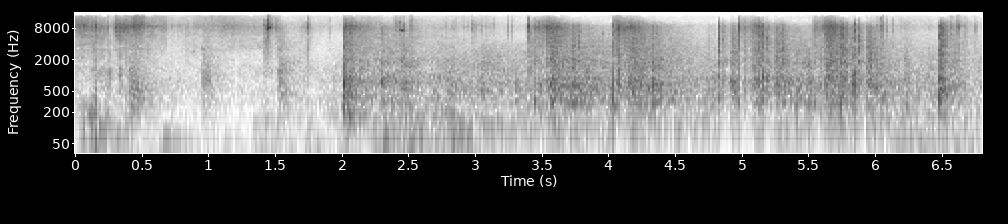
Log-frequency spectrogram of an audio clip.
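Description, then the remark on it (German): A dense barrage of New Year's Eve firecrackers, set off by neighbours at 23:59, bursts outside, sharp cracks and pops overlapping in rapid, irregular succession over a constant rumbling backdrop, fairly loud and continuous throughout. “wenn ihr diese Folge hört, ist es bei mir, wenn ich diese Folge aufnehme, es ist gerade 23.59 Uhr und Digga, hört euch mal diese Böller an.”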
